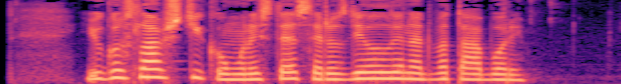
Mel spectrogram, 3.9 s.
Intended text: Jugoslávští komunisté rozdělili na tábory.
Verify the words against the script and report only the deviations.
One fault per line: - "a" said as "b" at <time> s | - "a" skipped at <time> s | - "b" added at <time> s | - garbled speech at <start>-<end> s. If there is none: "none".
- "se" added at 1.9 s
- "dva" added at 2.6 s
